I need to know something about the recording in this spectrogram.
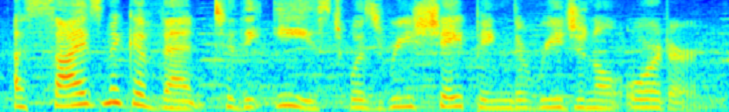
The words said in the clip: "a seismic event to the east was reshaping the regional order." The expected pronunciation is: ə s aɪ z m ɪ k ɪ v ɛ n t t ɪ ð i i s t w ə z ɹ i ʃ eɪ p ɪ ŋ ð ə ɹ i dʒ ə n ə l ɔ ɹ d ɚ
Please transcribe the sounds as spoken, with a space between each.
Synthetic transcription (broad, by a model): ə s aɪ z m ɪ k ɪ v ɛ n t t ɪ ð i i s t w ə z ɹ i ʃ eɪ p ɪ ŋ ð ə ɹ i dʒ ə n l ɔ ɹ d ɚ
